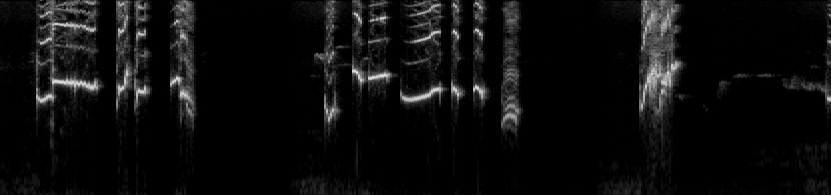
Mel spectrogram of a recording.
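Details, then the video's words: White-rumped shama ngeplong song meant to call an opponent: sustained whistled notes with stepped pitch, short clipped harmonics and a harsh rasp, in groups separated by silent pauses, light low rustling. "suara burung Kacer NGEPLONG memanggil lawan bikin Kacer lain EMOSI"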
